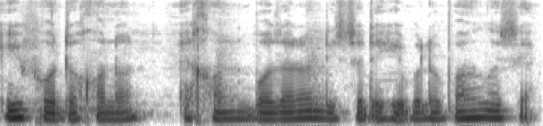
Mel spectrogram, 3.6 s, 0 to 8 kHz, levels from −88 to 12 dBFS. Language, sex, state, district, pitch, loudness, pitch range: Assamese, male, Assam, Sonitpur, 115 Hz, -17 LUFS, 110-130 Hz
